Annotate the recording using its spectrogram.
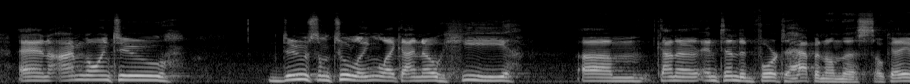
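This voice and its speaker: Amid noticeable background noise, a man with a high voice and ordinary pitch variation speaks at a fairly slow pace. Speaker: leathercraft instructor. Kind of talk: tutorial. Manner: halting, repeated words; casual.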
